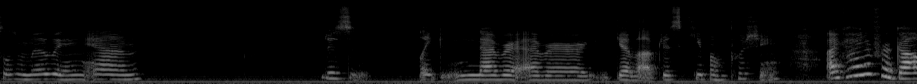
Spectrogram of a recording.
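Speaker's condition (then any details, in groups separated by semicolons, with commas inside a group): Cerebral palsy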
